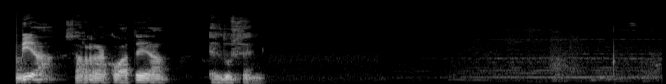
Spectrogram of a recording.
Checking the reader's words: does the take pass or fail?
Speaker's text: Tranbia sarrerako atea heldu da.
fail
